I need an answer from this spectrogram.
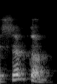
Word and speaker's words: symptom: know symptom symptom absolutely symptom because the other ones all sound like i sty bystander type style but symptom it's a different sound so very good it's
